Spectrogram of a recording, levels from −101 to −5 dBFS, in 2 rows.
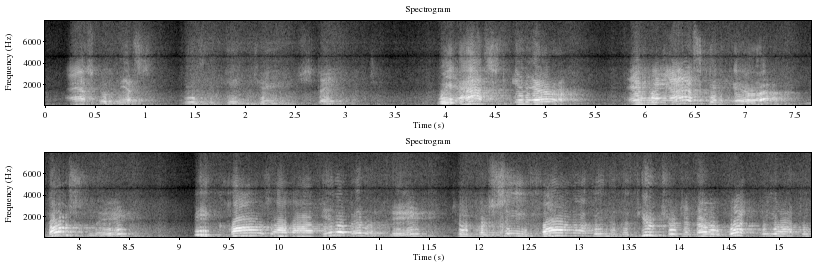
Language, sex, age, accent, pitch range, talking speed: English, male, 60-79, American, 155-205 Hz, 135 wpm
